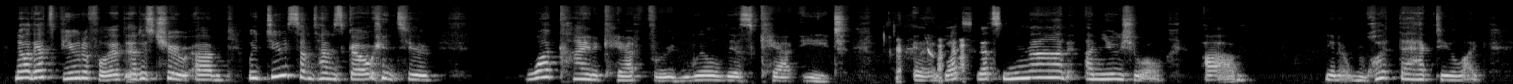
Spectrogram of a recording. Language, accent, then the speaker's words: English; Buffalo, New York, United States; moved away as an adult; also born or lived in Japan / Hawaii / Puerto Rico / California; I'm from Buffalo, New York originally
